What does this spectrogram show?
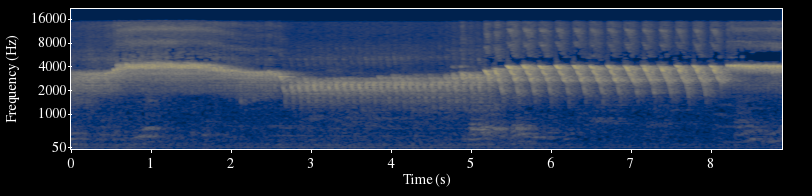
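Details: Canary song from a long Indonesian compilation of champion birdsong, mixed with trickling water: a high whistled note sliding down, a long buzzy roll, then a rapid rising-and-falling trill of even pulses, all bright and high-pitched.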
